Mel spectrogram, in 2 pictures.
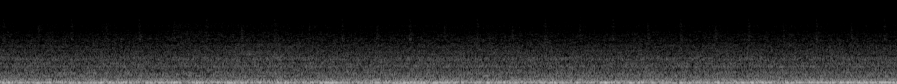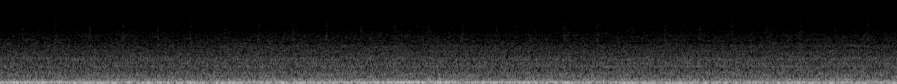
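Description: Traffic passes by outside.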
